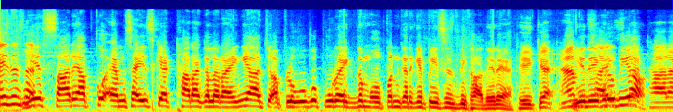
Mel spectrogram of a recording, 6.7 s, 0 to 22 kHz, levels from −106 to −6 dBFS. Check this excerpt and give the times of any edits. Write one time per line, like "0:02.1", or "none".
none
